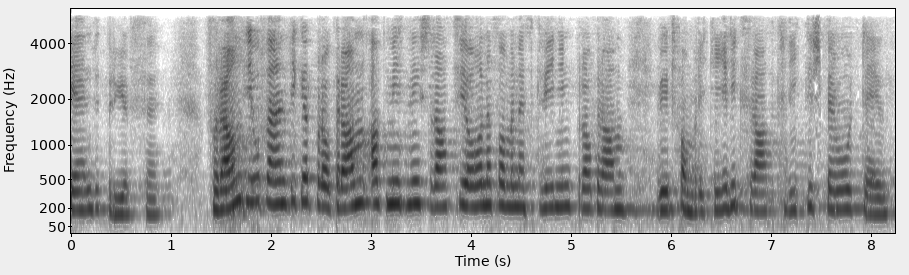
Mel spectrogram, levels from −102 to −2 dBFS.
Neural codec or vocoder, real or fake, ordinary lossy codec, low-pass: codec, 16 kHz in and 24 kHz out, 1.1 kbps, FireRedTTS-2 codec; fake; AAC, 32 kbps; 5.4 kHz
